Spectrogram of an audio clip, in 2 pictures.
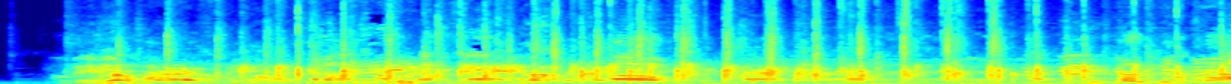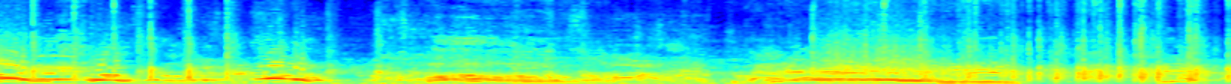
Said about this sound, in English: Bar is Jameson's in Rockaway Beach. It's crowded for a Monday night football game between the Jets and the Pats. The bar is loud with cheering and booing, depending on which team each person bet.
